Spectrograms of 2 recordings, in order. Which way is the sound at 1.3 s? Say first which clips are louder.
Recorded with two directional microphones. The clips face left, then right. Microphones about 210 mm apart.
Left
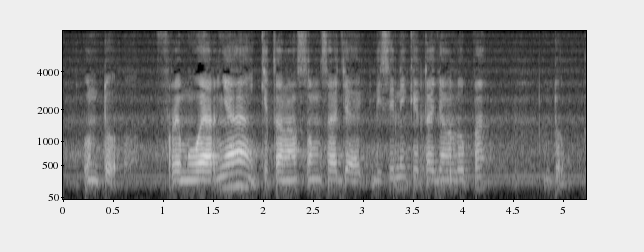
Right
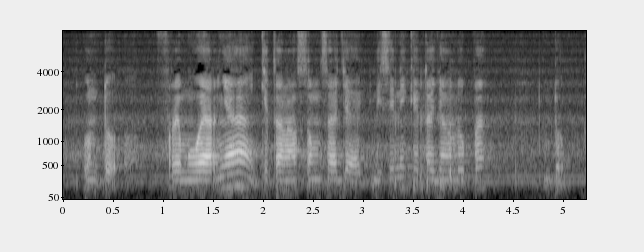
Left 2 dB; 5° left (ahead or behind).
